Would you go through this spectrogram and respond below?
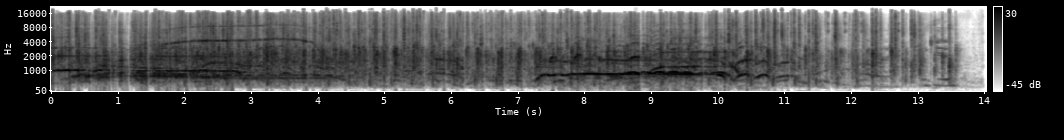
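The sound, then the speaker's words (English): A crowd applauds loudly with dense, sustained clapping and scattered cheers and whoops, filling the space for over ten seconds before cutting off abruptly. “And uh, give a wonderful applause”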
